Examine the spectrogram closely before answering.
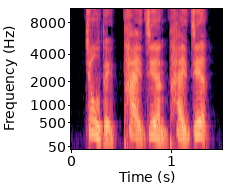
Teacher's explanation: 经常会出现太监这个词儿，但后来被人家科普了，这个词儿不读太监，它应该读太监，因为监它是古代的一个官名，我们说太监、国子监、青天监都读监，它就不能读成轻声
